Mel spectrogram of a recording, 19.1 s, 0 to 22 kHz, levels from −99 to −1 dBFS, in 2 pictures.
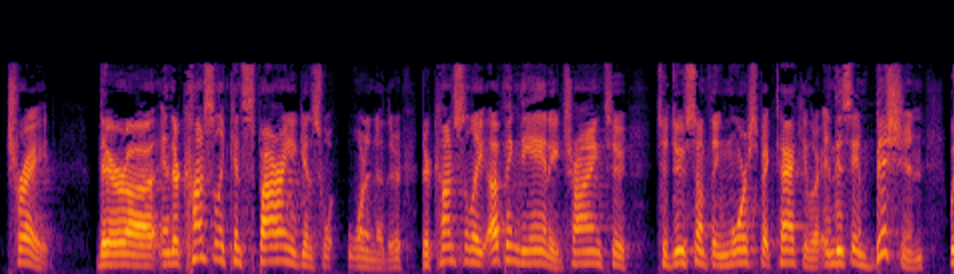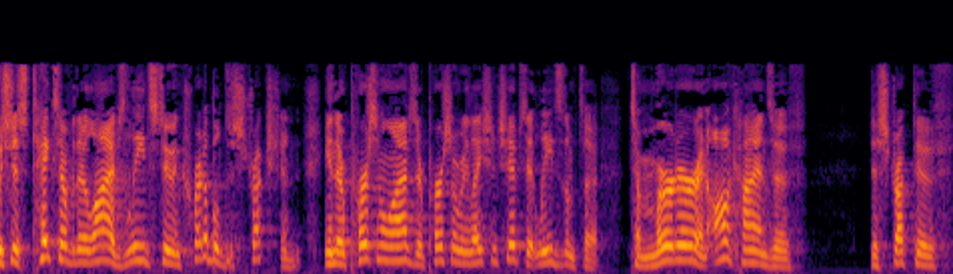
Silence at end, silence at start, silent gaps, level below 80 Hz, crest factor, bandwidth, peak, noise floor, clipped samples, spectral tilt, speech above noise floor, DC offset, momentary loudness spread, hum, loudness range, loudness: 0.1 s; 0.05 s; none; -70 dBFS; 20 dB; 8.8 kHz; -6 dBFS; -81 dBFS; under 0.1%; -4.5 dB/octave; 54 dB; under 0.1%; 15 LU; none; 4 LU; -26 LUFS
